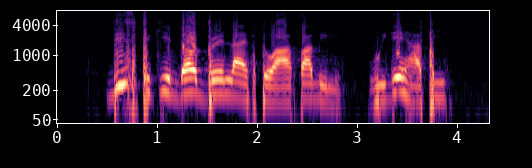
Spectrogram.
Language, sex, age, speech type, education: Nigerian Pidgin, male, 15-29, spontaneous, tertiary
